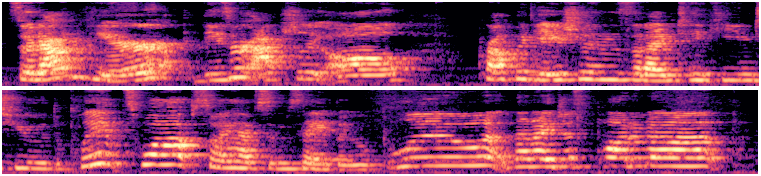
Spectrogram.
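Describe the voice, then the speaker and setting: A woman's voice: high-pitched, animated, normal speed, fairly bright tone. A young adult woman chatting casually to camera as a vlog host, recorded in an echoing bathroom. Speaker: vlogger, channel host. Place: small tiled bathroom, indoors. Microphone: camera a few feet away. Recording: echoey bathroom, distant mic.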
